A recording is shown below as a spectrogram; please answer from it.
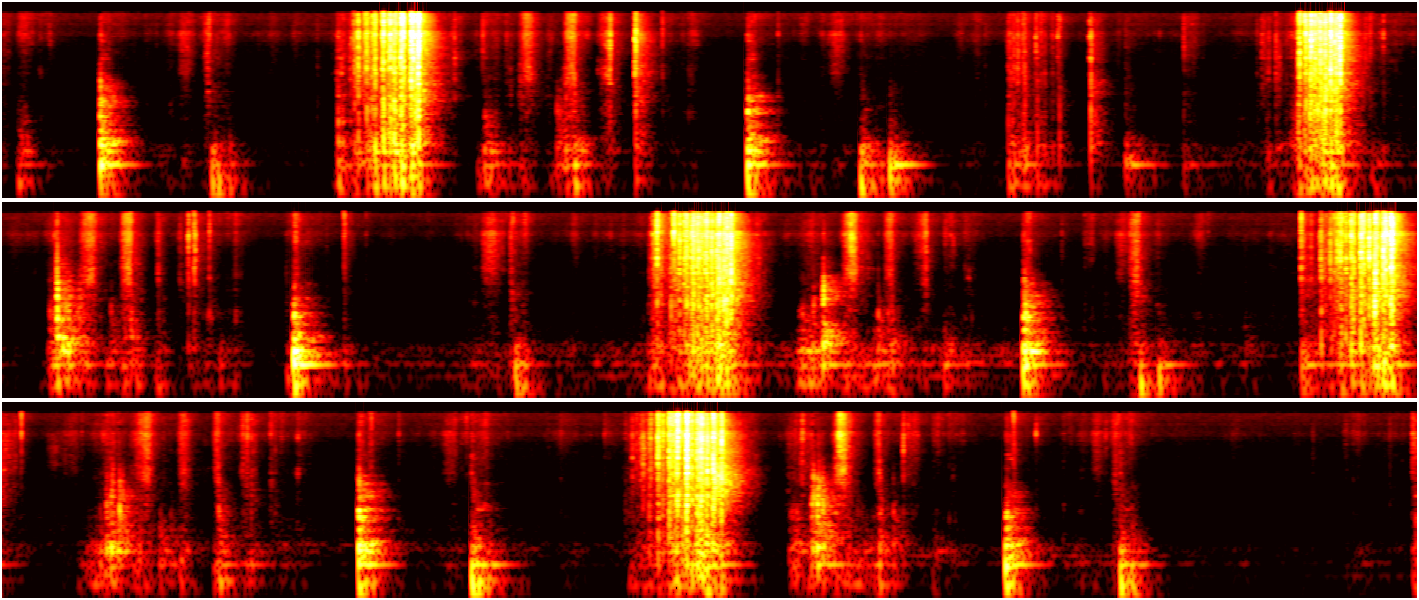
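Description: A deck of tarot cards being shuffled by hand: short bursts every second or two, with louder, longer shuffles about every five seconds.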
